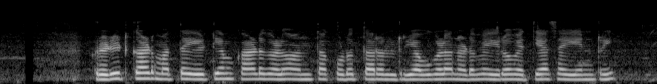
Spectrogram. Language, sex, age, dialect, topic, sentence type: Kannada, female, 31-35, Central, banking, question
